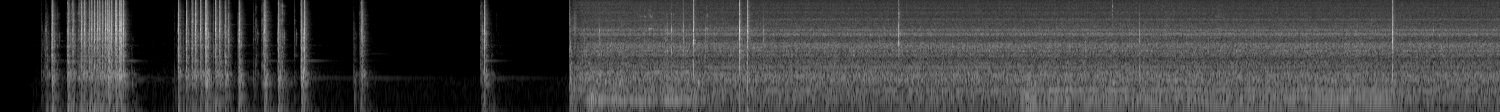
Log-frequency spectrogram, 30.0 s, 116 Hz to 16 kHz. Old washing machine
11.4s 30.0s

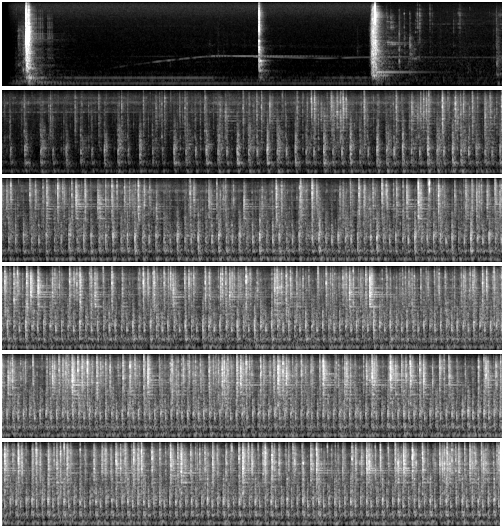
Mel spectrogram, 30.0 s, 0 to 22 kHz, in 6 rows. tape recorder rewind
1.5s 6.0s

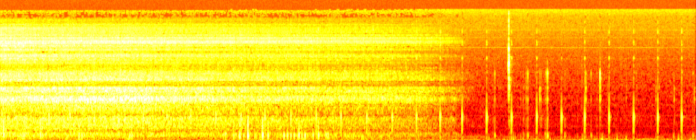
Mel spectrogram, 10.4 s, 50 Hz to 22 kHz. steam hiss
0.0s 6.8s

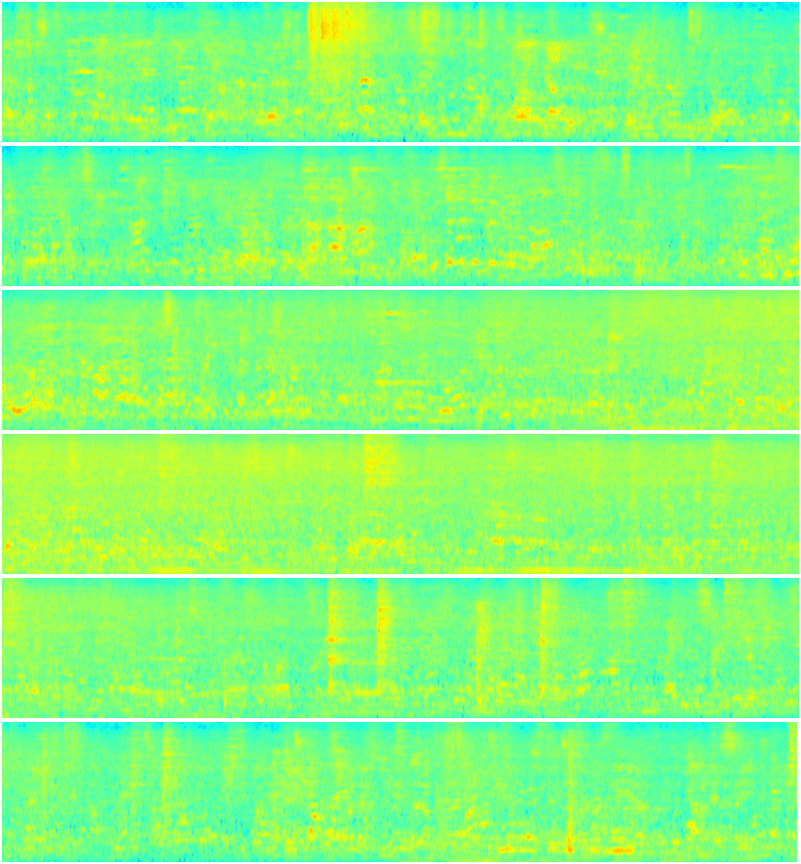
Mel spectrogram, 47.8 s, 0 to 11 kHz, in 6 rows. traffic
14.9s 47.8s

